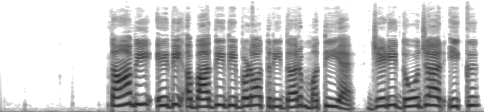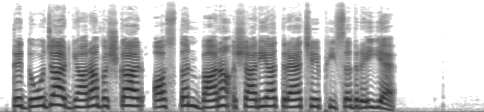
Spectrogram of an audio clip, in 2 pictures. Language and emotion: Dogri, neutral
